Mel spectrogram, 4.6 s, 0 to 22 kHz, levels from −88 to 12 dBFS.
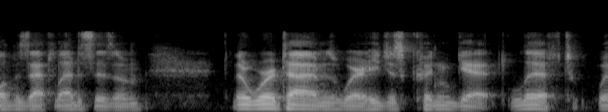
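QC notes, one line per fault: No faults were found in the clip. A low room noise sits about 49 dB below the speech.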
